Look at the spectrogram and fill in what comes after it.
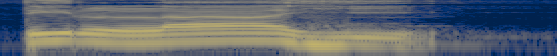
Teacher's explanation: lam jalalah yang didahului kasrah dibaca tarkik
